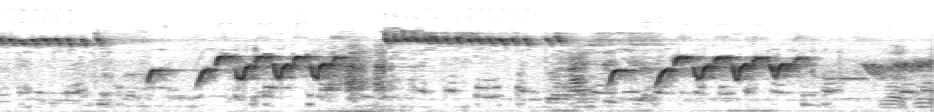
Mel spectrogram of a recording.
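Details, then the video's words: Forest white-rumped shama from Indonesia singing a song full of cililin-style shots: long high trilled phrases alternating with runs of quick upward-flicking whistles, repeated in loose cycles. "Murai Batu Gacor Full Nembak Jalilin"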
